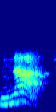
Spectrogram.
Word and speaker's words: knot: because the K in OT of course is pronounced not let me tell you once again folks this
